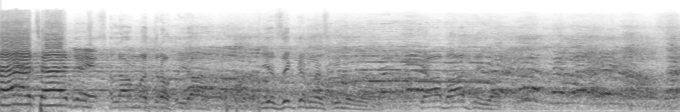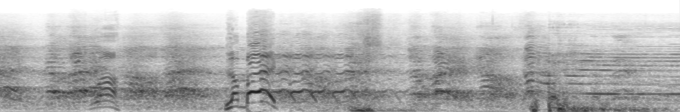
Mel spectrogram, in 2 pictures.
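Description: A crowd of men chants loudly together in an echoing hall.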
